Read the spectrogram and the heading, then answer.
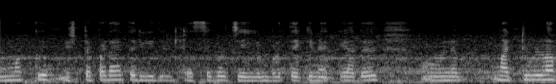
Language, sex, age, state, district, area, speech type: Malayalam, female, 45-60, Kerala, Kottayam, rural, spontaneous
